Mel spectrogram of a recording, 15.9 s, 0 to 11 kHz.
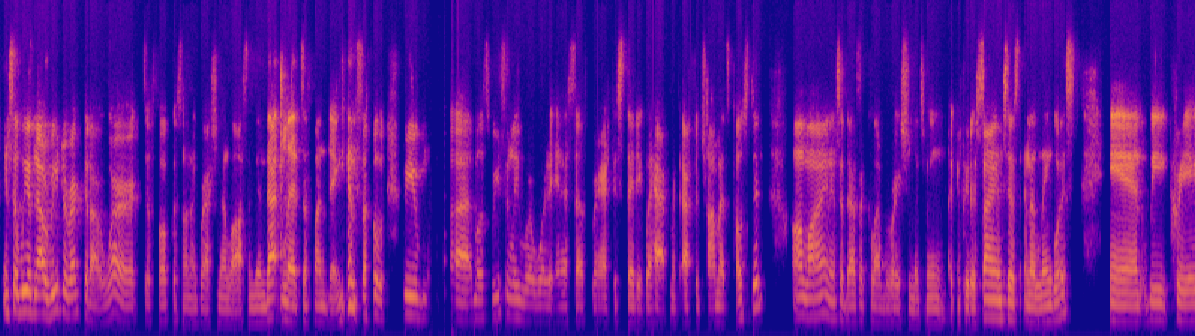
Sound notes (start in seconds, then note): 3.5 laughs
